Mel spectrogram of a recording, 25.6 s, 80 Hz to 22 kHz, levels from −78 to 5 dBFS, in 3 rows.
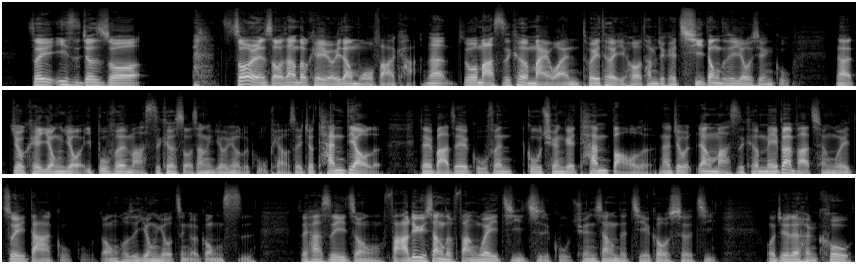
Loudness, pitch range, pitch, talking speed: -21 LUFS, 85-110 Hz, 100 Hz, 310 characters per minute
